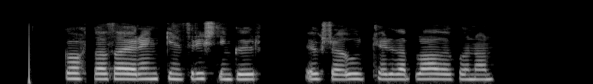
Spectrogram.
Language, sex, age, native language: Icelandic, female, 40-49, Danish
